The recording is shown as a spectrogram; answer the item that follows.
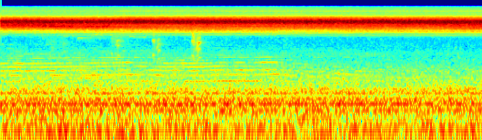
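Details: Lake Kamo, Sado City, Niigata Prefecture, Japan: cicadas make a dense, level, piercing hum throughout, with three short faint sounds early on and a soft low tonal hum in the background.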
